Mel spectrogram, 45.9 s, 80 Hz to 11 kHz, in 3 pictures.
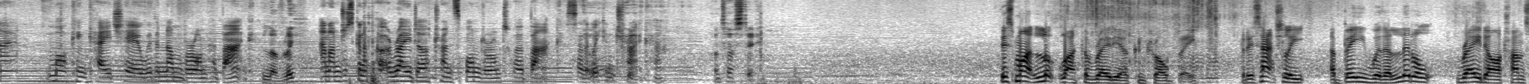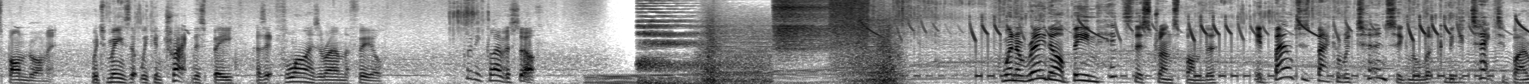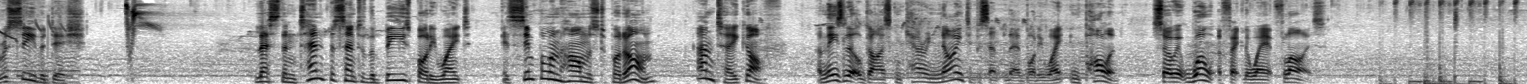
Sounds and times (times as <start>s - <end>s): Speech: 25.3s - 31.4s, 33.2s - 43.8s.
